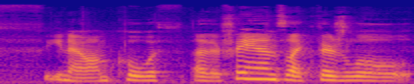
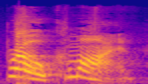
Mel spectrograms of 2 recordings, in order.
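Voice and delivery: loud, higher-pitched retold complaint; exasperated protest; 6 semitones higher, 8 dB louder, slower than usual. Woman retelling her plea to the guy, exasperated. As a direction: protest loudly, fed up.

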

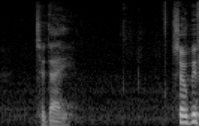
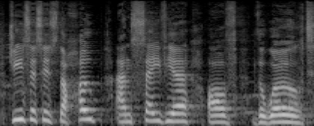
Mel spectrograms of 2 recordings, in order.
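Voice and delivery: louder, higher ringing proclamation; preaching at full force; 3 semitones higher, 5 dB louder than usual. Acted. Preacher declaring the finished work of the cross, full-force preaching. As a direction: proclaim it to the rafters.

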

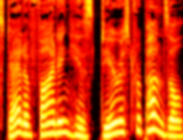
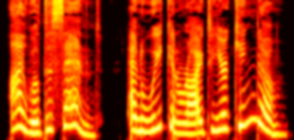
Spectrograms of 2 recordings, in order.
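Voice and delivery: put-on higher young girl's voice, earnest; Rapunzel voice; 7 semitones higher than usual. A narrator's reading. Rapunzel telling the prince her plan, earnest girl voice. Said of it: "told the king's son".

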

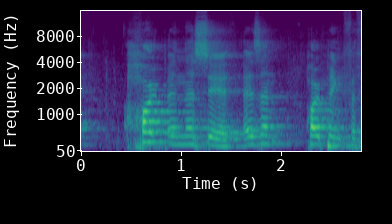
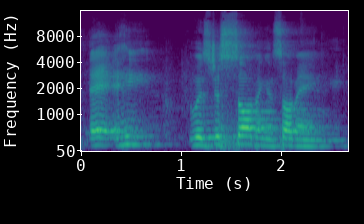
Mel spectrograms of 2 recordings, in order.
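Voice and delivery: ordinary talk

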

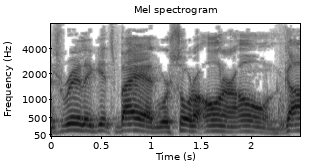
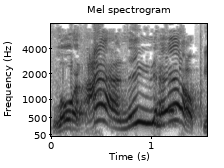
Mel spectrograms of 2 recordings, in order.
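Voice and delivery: high, drawn-out cry for help; acted pleading, high and slow; mock plea; 10 semitones higher, much slower than usual. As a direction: stretch it out like an exasperated plea. Acted plea for own problems.

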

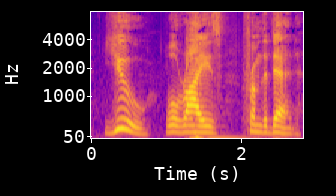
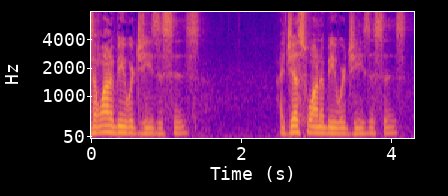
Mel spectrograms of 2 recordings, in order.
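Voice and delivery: much softer, yearning inner voice; soft longing; 4 semitones lower, 13 dB quieter than usual. Retold or imitated. Mary Magdalene longing to be with Jesus, hushed. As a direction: say it like a quiet heartfelt wish.

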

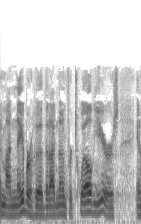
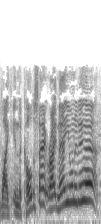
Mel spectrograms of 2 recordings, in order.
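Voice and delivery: astonished; 8 semitones higher than usual. Retold or imitated. Amazed neighbour wants to pray now.

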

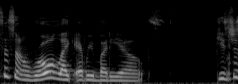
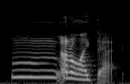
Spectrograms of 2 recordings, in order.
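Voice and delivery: doubtful; 8 semitones higher than usual. Retold or imitated. Voicing doubters of Jesus.

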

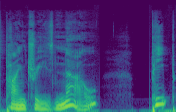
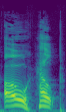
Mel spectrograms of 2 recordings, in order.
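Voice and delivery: Pooh calling for help; 6 semitones higher, 6 dB louder than usual. Acted.

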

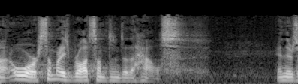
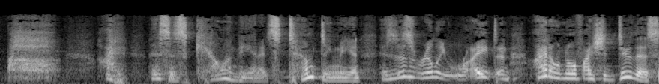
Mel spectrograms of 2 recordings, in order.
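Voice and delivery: mock anxious fretting; 8 semitones higher than usual. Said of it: "the person who's going".

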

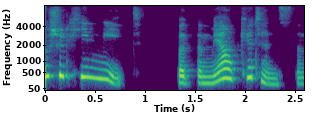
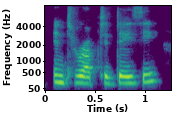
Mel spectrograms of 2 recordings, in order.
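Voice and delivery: usual speaking voice

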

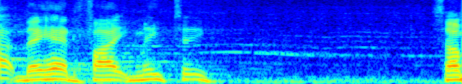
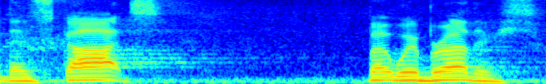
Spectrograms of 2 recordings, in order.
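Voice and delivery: usual speaking voice

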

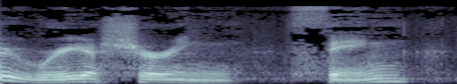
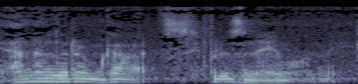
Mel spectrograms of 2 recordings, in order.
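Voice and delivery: much softer, almost to oneself; quiet self-reassurance; 13 dB quieter than usual. Acted. Believer reminding themselves whose they are, quiet self-reassurance. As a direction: drop the volume right down for a private assurance.

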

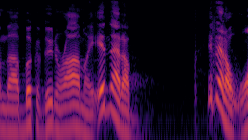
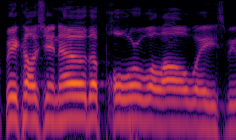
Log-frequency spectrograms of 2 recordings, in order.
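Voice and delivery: resigned tone; 3 semitones higher, 10 dB louder than usual. Retold or imitated. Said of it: "in this tone of resignation".

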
